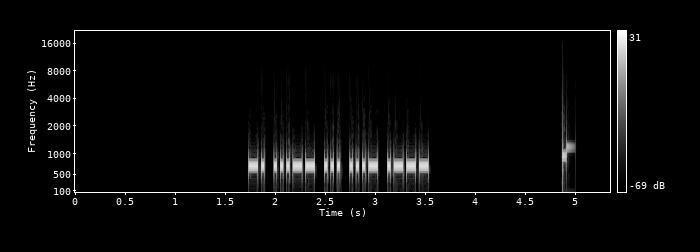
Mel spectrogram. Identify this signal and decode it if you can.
Morse code, heard as a keyed tone, about 38 wpm, 700 Hz. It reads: N3SVJ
